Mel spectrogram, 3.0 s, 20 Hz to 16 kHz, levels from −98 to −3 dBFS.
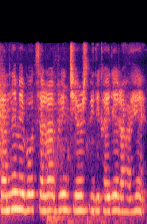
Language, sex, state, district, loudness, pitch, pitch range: Hindi, female, Arunachal Pradesh, Papum Pare, -13 LUFS, 245 Hz, 240-255 Hz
